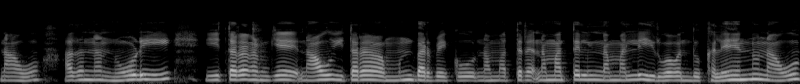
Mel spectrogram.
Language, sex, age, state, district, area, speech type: Kannada, female, 30-45, Karnataka, Koppal, rural, spontaneous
